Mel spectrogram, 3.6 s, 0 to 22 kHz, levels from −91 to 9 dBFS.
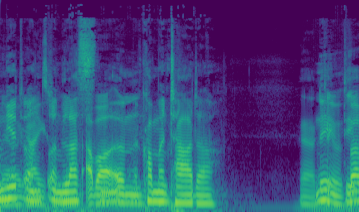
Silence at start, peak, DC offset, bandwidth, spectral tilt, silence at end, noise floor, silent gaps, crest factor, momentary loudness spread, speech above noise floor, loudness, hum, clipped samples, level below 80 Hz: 0 s; -2 dBFS; under 0.1%; 16.5 kHz; -6.5 dB/octave; 0 s; -55 dBFS; none; 14 dB; 10 LU; 41 dB; -15 LUFS; none; under 0.1%; -40 dBFS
